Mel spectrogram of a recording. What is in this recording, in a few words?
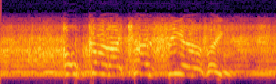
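English searchlite mood high; War Thunder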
